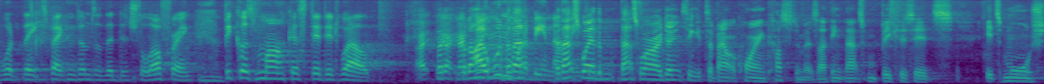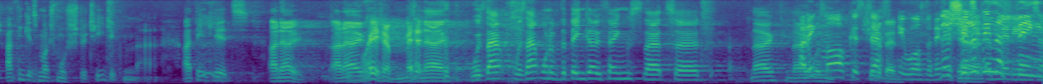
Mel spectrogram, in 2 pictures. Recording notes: Recorded live in London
